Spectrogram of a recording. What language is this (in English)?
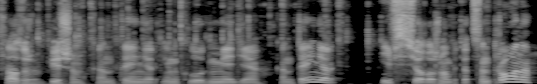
Russian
